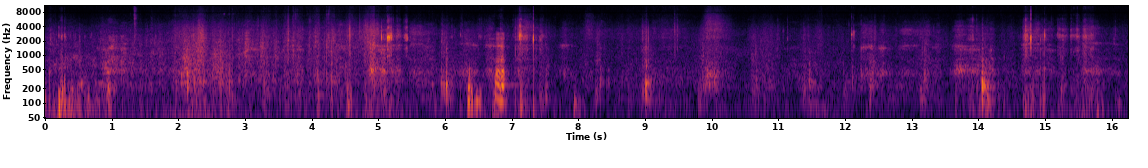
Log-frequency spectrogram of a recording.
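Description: A man breathing hard as he moves through a cave, with irregular rustling of clothing and gear and short scuffs and knocks against rock and sand.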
